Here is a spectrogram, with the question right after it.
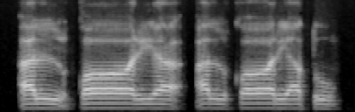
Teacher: রয়ের নিচে জের আছে, তাই রকে বারিক করে পড়তে হবে।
